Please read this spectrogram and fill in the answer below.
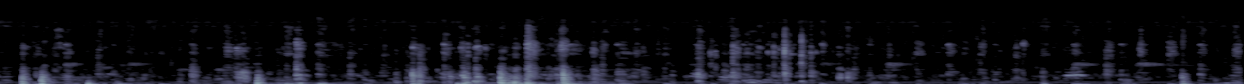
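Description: Irregular clicks and knocks of small items being handled and set down on a shop counter, over a faint steady hum.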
